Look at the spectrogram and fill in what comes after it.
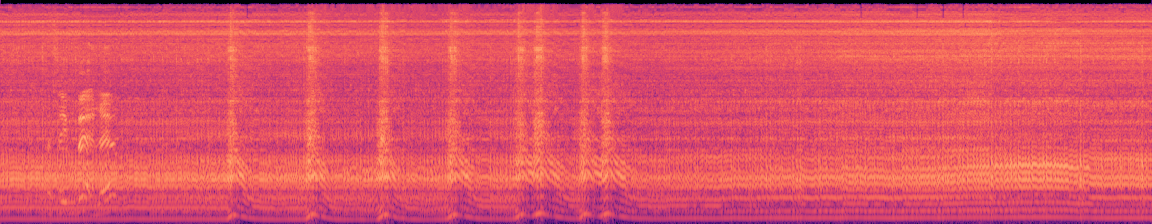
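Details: FTX Carnage nitro RC car: several quick, sharp revs that rise and fall cleanly, then a steady, even buzz; running healthy.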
